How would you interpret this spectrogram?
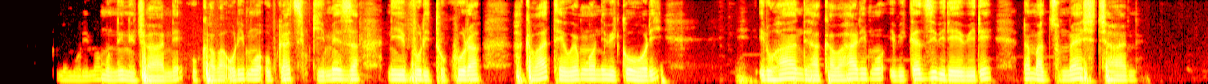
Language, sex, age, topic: Rundi, male, 18-24, agriculture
